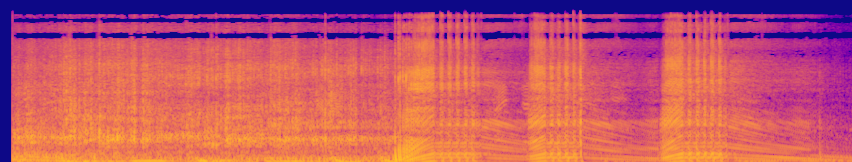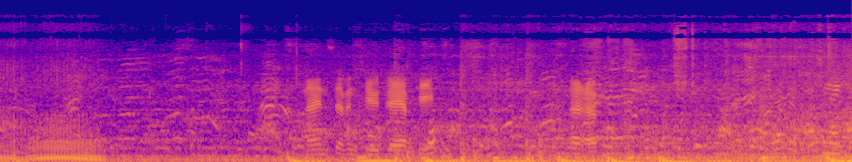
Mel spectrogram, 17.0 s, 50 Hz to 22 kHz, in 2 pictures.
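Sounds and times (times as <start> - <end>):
vehicle engine revving: 0.1 - 9.7.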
